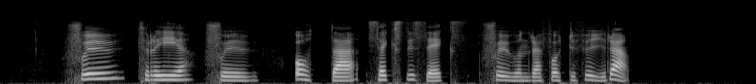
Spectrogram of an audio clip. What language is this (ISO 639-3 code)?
swe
